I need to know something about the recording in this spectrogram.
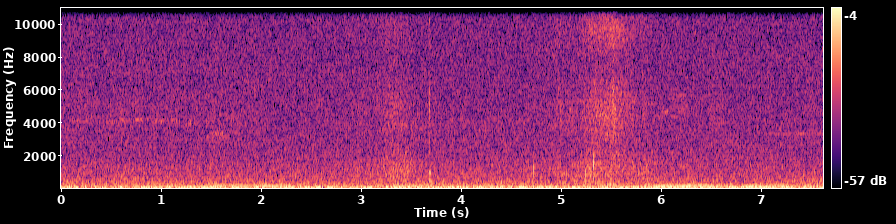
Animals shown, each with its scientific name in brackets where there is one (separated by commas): Yellow-rumped Warbler (Setophaga coronata)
